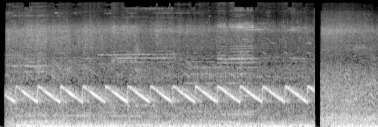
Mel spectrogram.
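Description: An emergency siren wails in a rapid, repeating rising sweep over steady road noise in heavy traffic near Vashi Bridge, Mumbai, loud and close, cutting out briefly near the end.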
